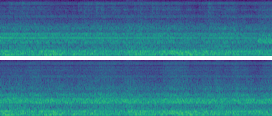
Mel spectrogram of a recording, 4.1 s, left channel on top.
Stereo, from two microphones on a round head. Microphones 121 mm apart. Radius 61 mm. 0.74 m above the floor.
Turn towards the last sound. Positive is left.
No sound to turn to.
